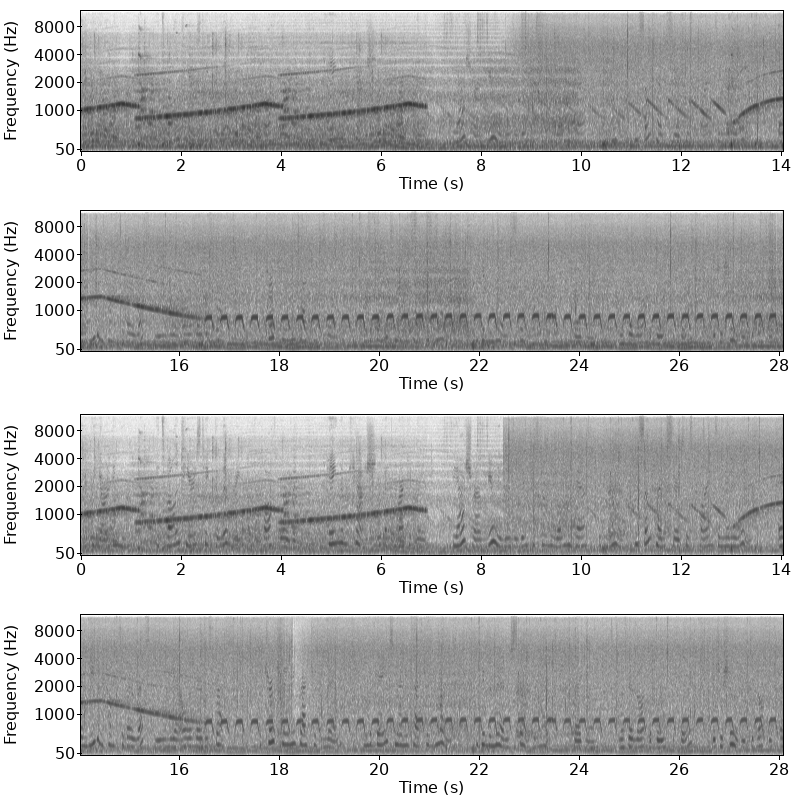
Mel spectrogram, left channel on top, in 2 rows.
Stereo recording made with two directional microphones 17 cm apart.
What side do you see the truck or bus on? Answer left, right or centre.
left.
